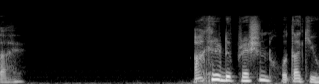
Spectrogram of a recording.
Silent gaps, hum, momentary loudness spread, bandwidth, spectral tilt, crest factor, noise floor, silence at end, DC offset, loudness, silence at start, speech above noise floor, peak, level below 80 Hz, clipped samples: none; none; 15 LU; 10.5 kHz; -6.5 dB/octave; 16 dB; -51 dBFS; 0 s; under 0.1%; -15 LUFS; 0 s; 37 dB; 0 dBFS; -46 dBFS; under 0.1%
